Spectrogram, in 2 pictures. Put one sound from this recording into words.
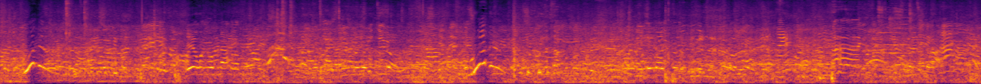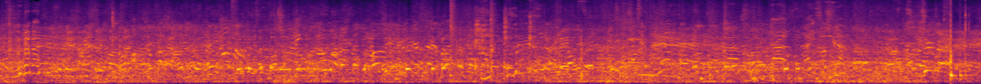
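Young men and women chatter loudly all around.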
